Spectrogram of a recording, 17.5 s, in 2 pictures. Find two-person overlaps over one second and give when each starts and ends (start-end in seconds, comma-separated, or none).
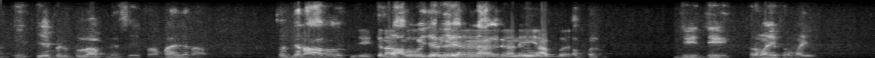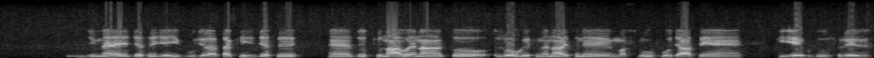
3.8-5.3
